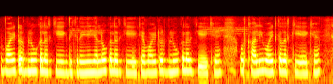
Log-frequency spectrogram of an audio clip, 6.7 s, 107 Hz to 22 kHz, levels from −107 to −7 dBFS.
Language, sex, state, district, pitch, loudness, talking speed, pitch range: Hindi, female, Uttar Pradesh, Lalitpur, 235 Hz, -16 LUFS, 245 wpm, 225-245 Hz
